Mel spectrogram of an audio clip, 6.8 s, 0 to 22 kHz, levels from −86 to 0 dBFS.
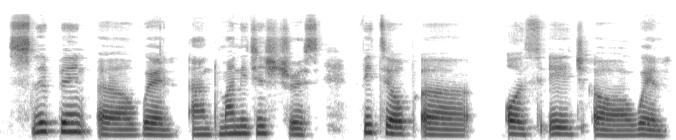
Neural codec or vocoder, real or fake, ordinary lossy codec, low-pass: none; real; none; 14.4 kHz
